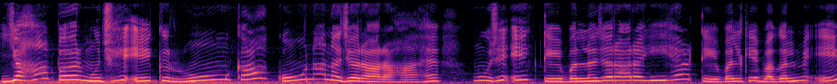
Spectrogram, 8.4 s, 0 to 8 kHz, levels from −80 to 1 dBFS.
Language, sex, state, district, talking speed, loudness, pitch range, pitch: Hindi, female, Odisha, Sambalpur, 165 wpm, -16 LUFS, 275-390 Hz, 325 Hz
